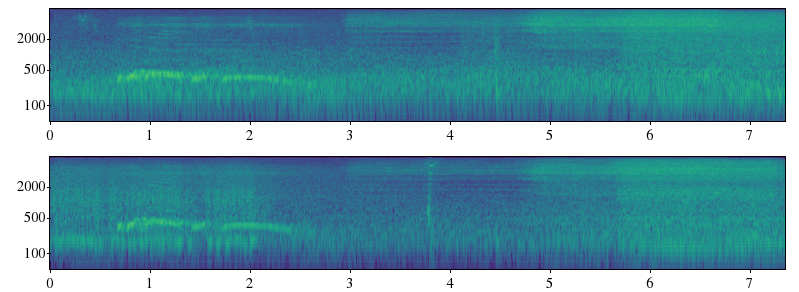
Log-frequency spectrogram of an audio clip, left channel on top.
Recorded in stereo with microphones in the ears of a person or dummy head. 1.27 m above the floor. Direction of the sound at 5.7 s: 60° right (ahead or behind).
